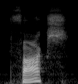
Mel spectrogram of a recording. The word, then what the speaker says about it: Fuchs: ever Leon Hart hmm it could be Fuchs f-u-c-h-s I think that's fox fox yeah there we go look at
